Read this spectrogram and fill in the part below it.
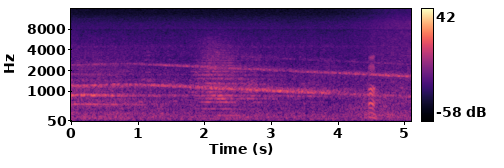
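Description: Fire truck sirens wail steadily along a city street over traffic rumble, with a brief sharp horn-like blast near the end.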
